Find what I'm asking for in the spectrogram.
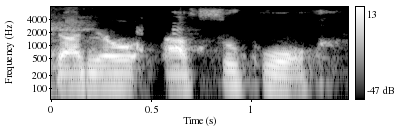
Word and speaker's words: Daniel Asuquo: And it's Daniel Asuquo, right? Am I saying it right? – Yeah, Daniel Asuquo. – Asuquo, yes.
